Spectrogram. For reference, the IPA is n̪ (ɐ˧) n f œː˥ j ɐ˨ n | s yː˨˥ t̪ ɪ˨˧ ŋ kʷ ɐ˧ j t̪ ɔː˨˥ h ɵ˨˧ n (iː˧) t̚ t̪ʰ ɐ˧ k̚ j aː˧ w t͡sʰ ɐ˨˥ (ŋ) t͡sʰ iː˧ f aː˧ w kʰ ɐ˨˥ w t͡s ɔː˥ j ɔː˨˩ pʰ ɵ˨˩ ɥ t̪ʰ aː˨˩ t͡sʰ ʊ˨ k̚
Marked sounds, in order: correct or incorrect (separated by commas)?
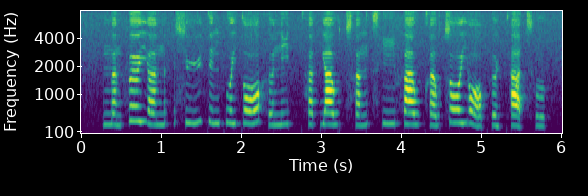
incorrect, correct, correct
